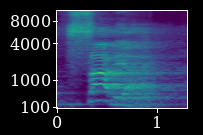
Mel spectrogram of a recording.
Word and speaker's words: sábia: Sábia, está no sa, a sílaba tônica.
